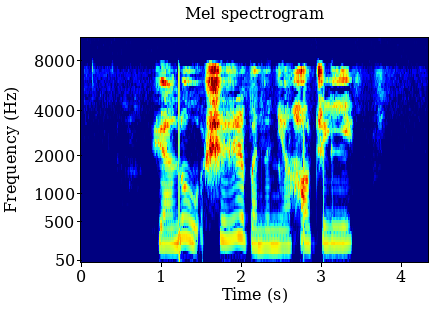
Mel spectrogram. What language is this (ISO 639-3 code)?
zho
